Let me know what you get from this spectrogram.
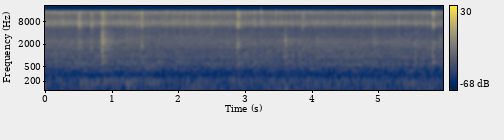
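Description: Taro stolons (kochur loti) frying in spiced mustard paste in a metal kadai, with a steady low sizzle. A few sharp clicks of a steel spatula against the pan.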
